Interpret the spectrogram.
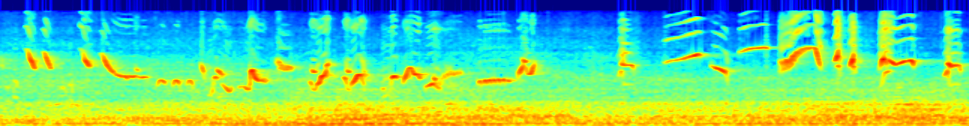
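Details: White-rumped shamas contesting in song: fast sequences of crisp whistled notes, many sweeping downward, followed by sharp high rising slurs and clicks, heard over soft background hiss.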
